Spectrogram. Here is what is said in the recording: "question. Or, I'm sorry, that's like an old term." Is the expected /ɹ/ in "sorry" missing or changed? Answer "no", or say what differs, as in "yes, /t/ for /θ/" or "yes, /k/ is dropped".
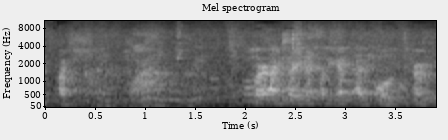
yes, /ɹ/ is dropped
